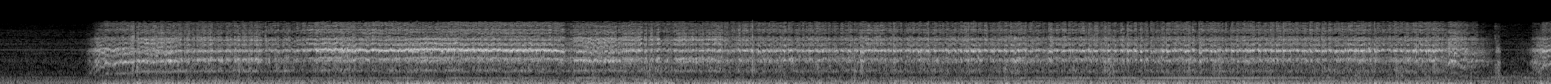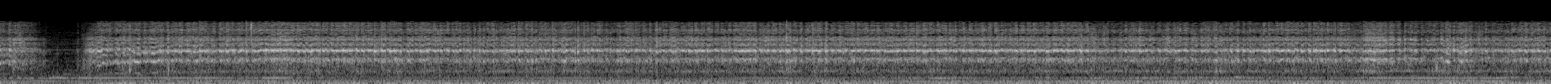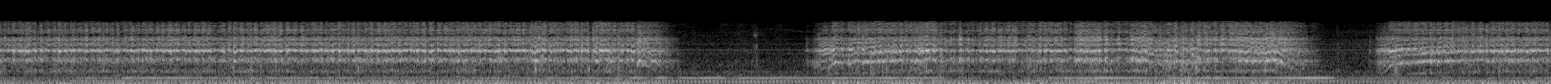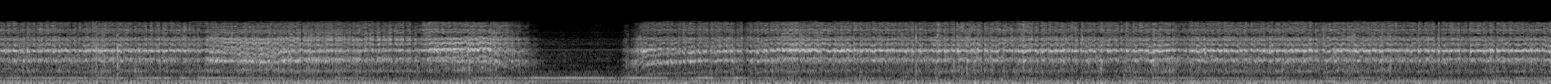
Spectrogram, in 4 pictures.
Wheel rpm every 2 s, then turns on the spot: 50, 160, 160, 160, 160, 160, 160, 90, 90, 160, 160, 160, 160, 160, 160, 160, 160, 160, 150, 40, 150, 150, 70, 160, 160, 140, 60, 160, 160, 160, 160.
none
